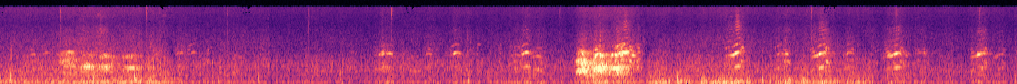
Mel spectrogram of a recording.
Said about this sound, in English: I don't know if you could hear those geese or not, but there's been a lot of geese around.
